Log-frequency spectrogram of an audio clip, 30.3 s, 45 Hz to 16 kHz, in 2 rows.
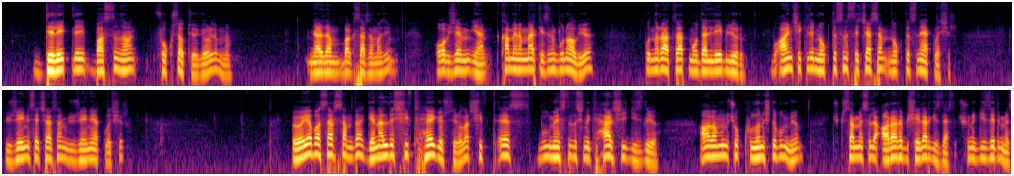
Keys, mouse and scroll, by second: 0.8 KP_Decimal, 1.6 scroll down 5, 1.8 middle click, 2.5 KP_Decimal, 3.0 middle click, 3.5-3.9 scroll down 11, 4.0 KP_Decimal, 4.6 middle click, 4.8-5.3 scroll down 5, 5.3 middle click, 5.6 KP_Decimal, 6.8 scroll down 4, 7.3-8.3 middle drag, 8.3 KP_Decimal, 8.6 scroll down 1, 9.1 scroll up 1, 9.7 Tab, 10.3 Tab, 10.5 middle click, 11.4 Tab, 11.6 1, 11.8-13.0 drag, 13.0 KP_Decimal, 14.0-14.8 scroll down 22, 15.0 3, 15.1 click, 16.0 KP_Decimal, 16.5 scroll down 1, 16.7 middle click, 17.5 Tab, 17.7 middle click, 18.1 scroll up 1, 18.5 shift+middle click, 18.8-19.4 scroll down 1, 19.4 middle click, 19.7 scroll down 1, 19.9-21.5 middle drag, 21.5 shift+h, 23.3-28.6 middle drag, 28.6 alt+h, 29.3-30.2 drag.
